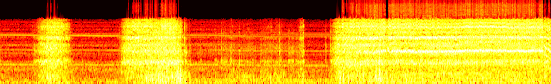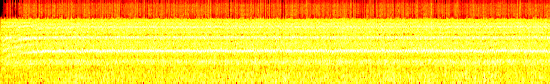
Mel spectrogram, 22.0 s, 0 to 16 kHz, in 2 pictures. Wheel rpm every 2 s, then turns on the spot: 50, 80, 20, 100, 220, 210, 230, 230, 230, 230, 230.
4-6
